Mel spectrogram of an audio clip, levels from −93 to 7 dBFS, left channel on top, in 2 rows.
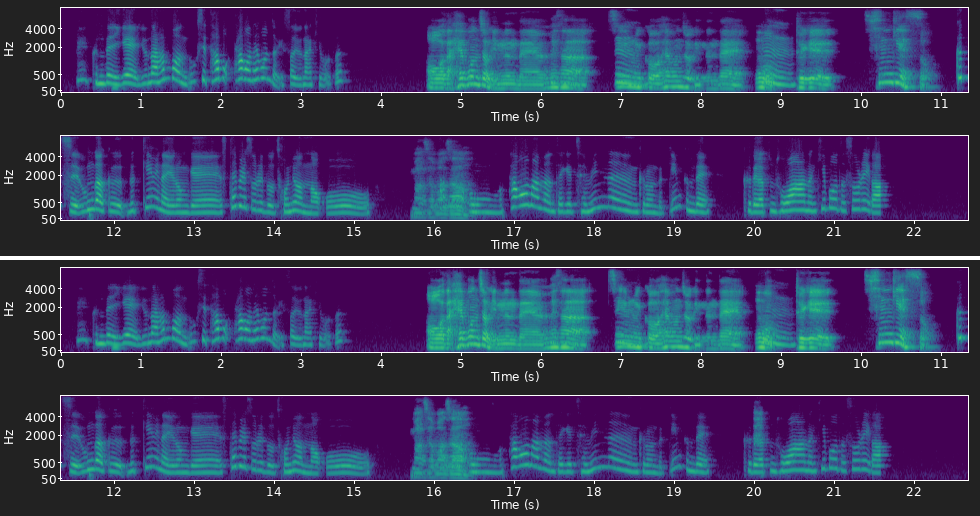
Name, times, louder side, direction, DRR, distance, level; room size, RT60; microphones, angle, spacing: voice 1, 0.2-3.5 6.1-6.5 6.9-7.4 8.7-9.2 11.2-15.2 16.0-19.4 19.9-21.6, left 4 dB, 40° left, 0.5 m, -32 dB
voice 2, 4.6-9.7 10.0-10.9 15.7-16.5 20.0-20.1, right 3 dB, 70° right, 1.2 m, -27 dB
13.0 x 4.6 x 2.7 m
head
